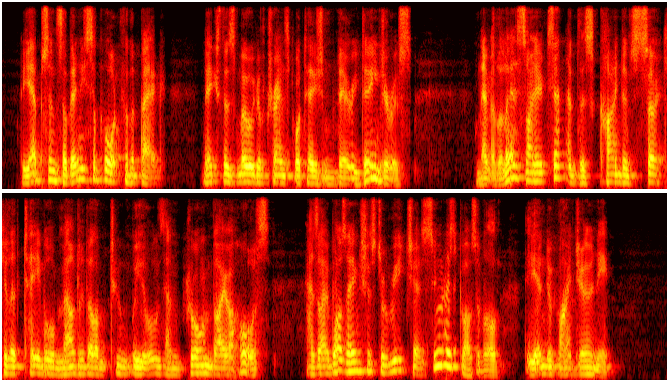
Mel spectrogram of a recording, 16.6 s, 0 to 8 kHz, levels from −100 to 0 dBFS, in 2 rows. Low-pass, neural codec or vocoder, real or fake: 7.2 kHz; codec, 24 kHz, 1.5 kbps, HILCodec; fake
